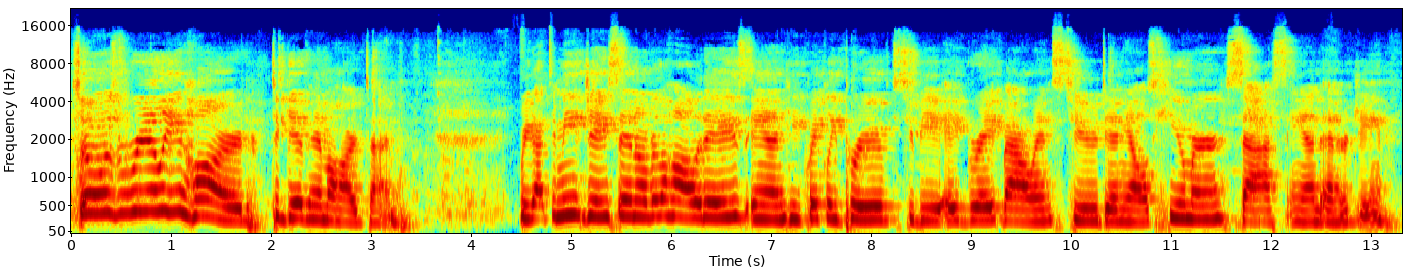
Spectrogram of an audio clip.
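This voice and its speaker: A woman's voice: on the high side, fairly even intonation, measured pace, darkish tone, rough recording. A woman in her thirties, the bride's oldest sister, giving a wedding toast with self-deprecating humor, laughing through her lines and getting emotional.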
